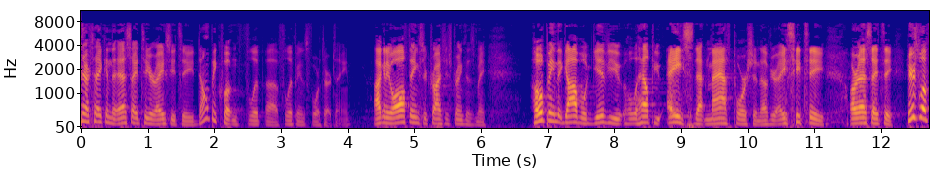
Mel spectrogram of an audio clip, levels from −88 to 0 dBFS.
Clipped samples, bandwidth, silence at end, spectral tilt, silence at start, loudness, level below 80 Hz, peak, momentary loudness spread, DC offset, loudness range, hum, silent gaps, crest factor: under 0.1%; 8 kHz; 0 s; -4 dB/octave; 0 s; -24 LUFS; -58 dBFS; -2 dBFS; 19 LU; under 0.1%; 8 LU; none; none; 24 dB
